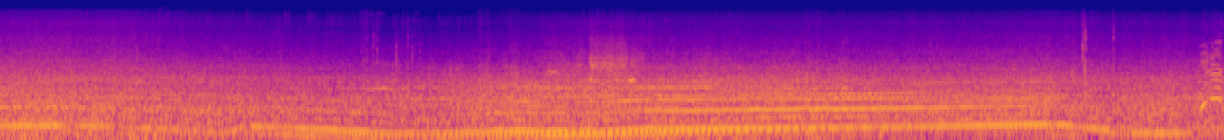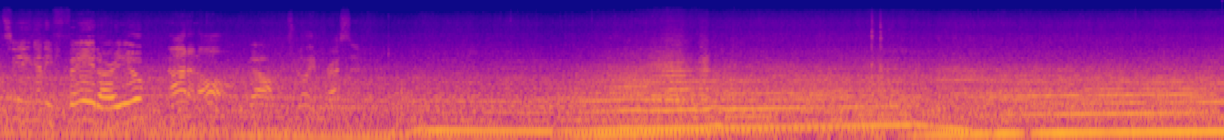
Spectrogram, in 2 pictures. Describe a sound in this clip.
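A car engine roars steadily, rising and falling in pitch as the gears change.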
